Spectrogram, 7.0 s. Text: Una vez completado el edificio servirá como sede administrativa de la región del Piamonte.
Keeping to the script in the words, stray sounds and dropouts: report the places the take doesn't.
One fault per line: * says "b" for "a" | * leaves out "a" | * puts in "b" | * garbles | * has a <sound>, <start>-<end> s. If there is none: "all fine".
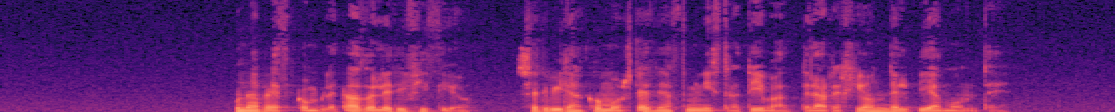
* has a dropout, 3.9-4.0 s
